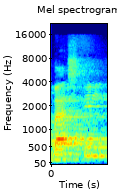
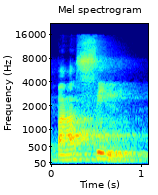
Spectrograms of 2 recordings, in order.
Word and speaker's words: Bastille: Now Bastille is the English pronunciation. The French pronunciation of Bastille is Bastille.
